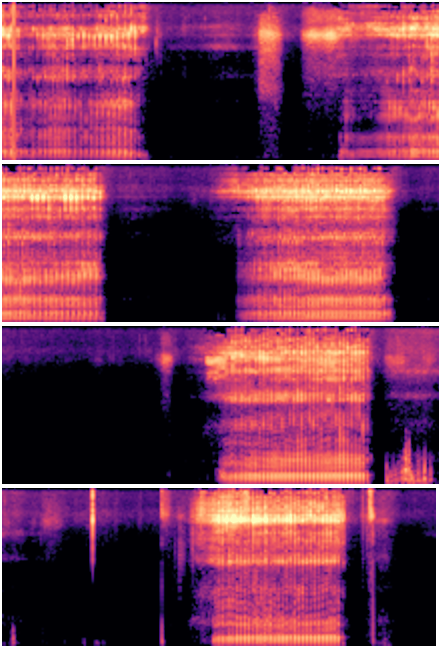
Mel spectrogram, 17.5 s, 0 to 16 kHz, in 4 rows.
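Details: 10-year-old female pitbull dreaming and snoring in her bed: loud, rough, rumbling snores in long bursts, about five in seventeen seconds, with quiet pauses and small snorts between.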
